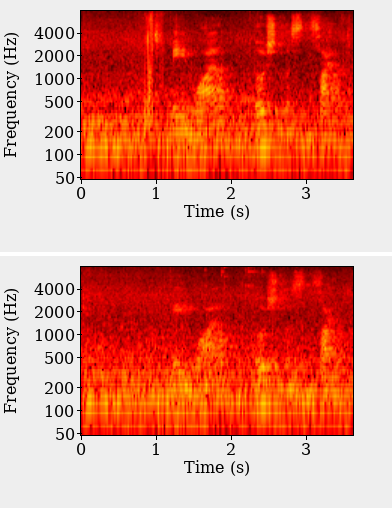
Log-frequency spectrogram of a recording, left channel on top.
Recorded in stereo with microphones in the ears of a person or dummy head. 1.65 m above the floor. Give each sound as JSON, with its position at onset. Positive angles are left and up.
{"t": 1.2, "sound": "a man speaking", "side_deg": 45, "distance_m": 5.0}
